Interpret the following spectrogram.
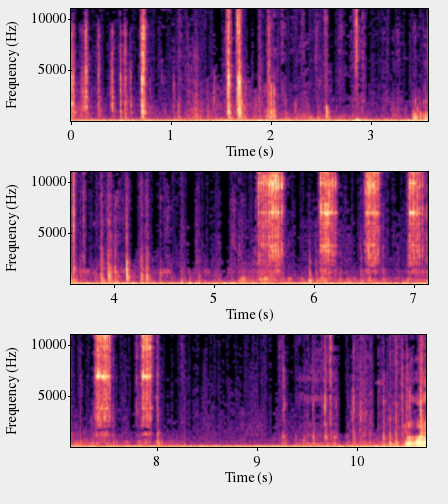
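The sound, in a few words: bolt being started and tightened on car water neck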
